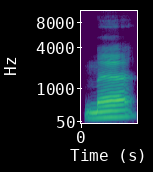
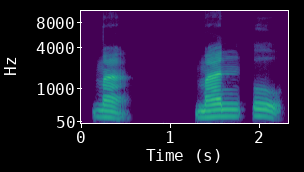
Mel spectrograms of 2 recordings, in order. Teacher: ini mem itu tipis, jadi jangan dibaca me ya, tapi biasa ma ya, ma. Man u.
